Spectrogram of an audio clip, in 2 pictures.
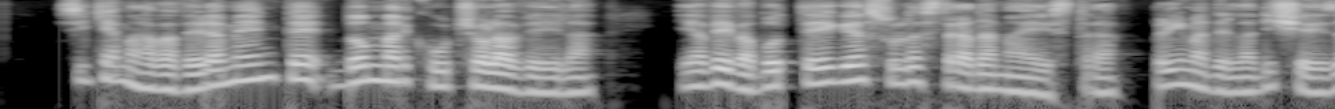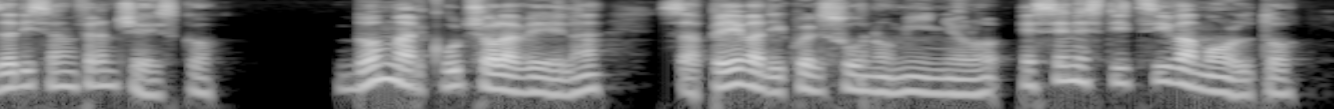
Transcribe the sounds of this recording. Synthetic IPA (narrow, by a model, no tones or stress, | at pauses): sikjamaːvaveɾament̪ed̪ɔmːarkut͡ʃːolavɛːla | eaveːvabot̪ːɛːɡasulːast̪ɾaːd̪amaɛst̪ɾapɾiːmad̪elːad̪iʃɛːzad̪isaɱfɾant͡ʃesko | d̪ɔnmarkut͡ʃːolavɛːla | sapeːvad̪ikwelsuːonomiɲjoloesenest̪it̪sːiːvamolt̪o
